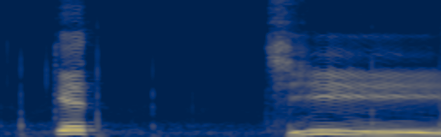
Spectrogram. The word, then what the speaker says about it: 했겠지: 그럼 여기 보시면 디귿하고 기역하고 만나면 뒤에 기역이 쌍기역으로 이렇게 이제 바뀝니다. 그래서 발음이 햇겠지 이렇게 되는 것이고요.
